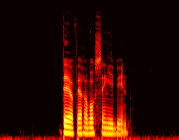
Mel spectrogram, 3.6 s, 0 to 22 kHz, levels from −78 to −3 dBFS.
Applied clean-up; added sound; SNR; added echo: none; none; none; none.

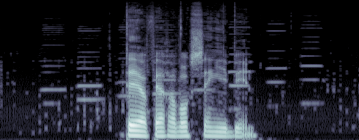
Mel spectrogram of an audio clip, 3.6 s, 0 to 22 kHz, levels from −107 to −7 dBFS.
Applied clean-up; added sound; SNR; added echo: classical method spectral subtraction.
